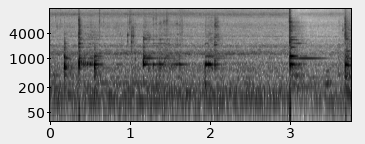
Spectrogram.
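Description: Chopped carrots and potatoes drop into a pot of Japanese curry, a few separate clunks and knocks against the pot with light clatter and a faint sizzle between them.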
